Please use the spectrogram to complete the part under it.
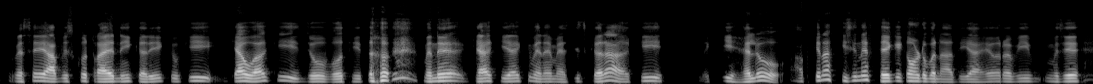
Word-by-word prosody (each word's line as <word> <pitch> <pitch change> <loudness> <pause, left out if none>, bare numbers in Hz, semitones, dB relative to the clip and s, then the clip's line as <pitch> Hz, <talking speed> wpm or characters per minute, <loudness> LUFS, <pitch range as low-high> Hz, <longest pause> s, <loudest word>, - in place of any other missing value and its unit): वैसे 165 +5 -2
आप 135 -1 +4
इसको 155 +2 -3
ट्राई 130 -1 +5
नहीं 140 +2 -4
करिए। 130 0 -2
क्योंकि 150 +3 -6 0.3
क्या 155 - +6
हुआ 145 -2 +6
कि 175 -3 -4
जो 135 0 +1
वो 125 +1 -1
थी 135 0 -12
तो - - +4 0.5
मैंने 155 +4 +5 0.3
क्या 140 +1 +4
किया 140 0 -2
कि 150 +3 -14
मैंने 130 -2 -3
मैसेज 125 +3 -10
करा 135 -1 +2
कि 160 +5 -4 0.4
कि, 150 - -7
"हेलो 135 +8 +3 0.4
आपके 185 - -4
ना 220 - +3
किसी 185 -4 -6
ने 205 +2 +2
फेक 150 -6 +3
अकाउंट 155 -2 +2
बना 120 -3 -2
दिया 120 0 -6
है 125 +3 -9
और 135 0 -8
अभी 135 +2 -6 0.3
मुझे 140 +2 +2
140 Hz, 200 wpm, -23 LUFS, 130-160 Hz, 0.5 s, क्या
